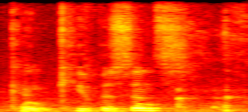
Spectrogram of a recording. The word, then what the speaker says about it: concupiscence: Concupiscence? – Wow.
